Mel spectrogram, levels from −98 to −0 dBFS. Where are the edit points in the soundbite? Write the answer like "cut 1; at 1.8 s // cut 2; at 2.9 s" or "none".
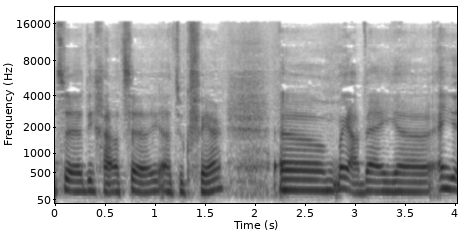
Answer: none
